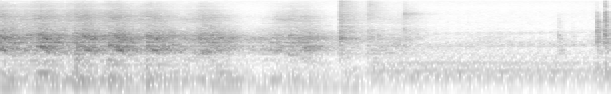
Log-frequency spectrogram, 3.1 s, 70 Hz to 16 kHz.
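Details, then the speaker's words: 1966 Chevrolet Impala during five-speed conversion, new aftermarket starter for 153-tooth flywheel: brief steady cranking churn about two and a half turns per second, clean drop-off; starter engages and disengages properly. "there we go motor turned over seems like a starter engaged and disengaged how it should so I'm gonna call that a win"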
